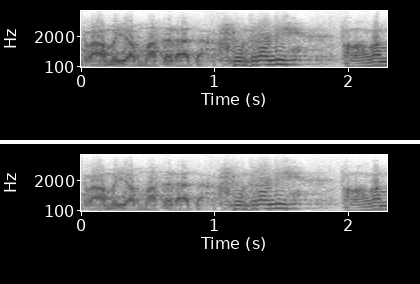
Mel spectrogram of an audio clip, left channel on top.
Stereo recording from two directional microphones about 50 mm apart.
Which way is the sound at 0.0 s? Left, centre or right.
Right.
